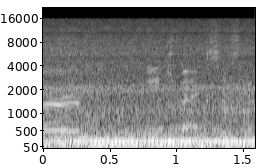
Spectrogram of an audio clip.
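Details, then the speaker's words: Fisker Karma HVAC, after AC recovery, heater control door actuator previously removed: fan on high gives a steady low hum with an uneven rumble underneath. The blower motor sounds off balance and noisy. "i don't know if you can hear the rumble of the blower motor sounding like it's off balance but there's a rumbling in there"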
